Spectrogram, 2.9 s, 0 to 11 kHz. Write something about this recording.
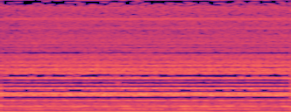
Bight, Breathy Digital Organ made with Reason Subtractor Synths and Logic Drawbar Organ. 29 samples, in minor 3rds, looped in Redmatica Keymap's Penrose loop algorithm.
Breathy, Bright, Digital, Multisample, Organ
